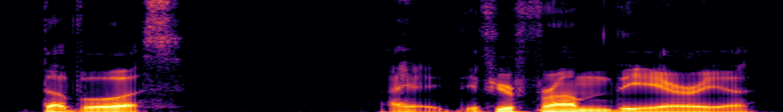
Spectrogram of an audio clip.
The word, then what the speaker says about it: Davos: See, notice how I almost said Davos. That's how we say it in English, but that's not how you say it in Switzerland. That's not. It's something like Davos.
